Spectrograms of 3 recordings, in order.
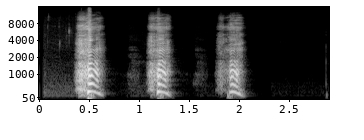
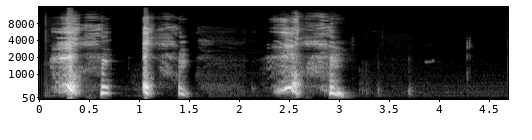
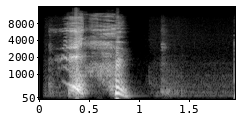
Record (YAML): exhalation_length: 2.9 s
exhalation_amplitude: 32768
exhalation_signal_mean_std_ratio: 0.32
three_cough_length: 4.7 s
three_cough_amplitude: 32768
three_cough_signal_mean_std_ratio: 0.32
cough_length: 2.0 s
cough_amplitude: 32768
cough_signal_mean_std_ratio: 0.33
survey_phase: beta (2021-08-13 to 2022-03-07)
age: 65+
gender: Male
wearing_mask: 'No'
symptom_none: true
smoker_status: Ex-smoker
respiratory_condition_asthma: true
respiratory_condition_other: true
recruitment_source: REACT
submission_delay: 2 days
covid_test_result: Negative
covid_test_method: RT-qPCR
influenza_a_test_result: Negative
influenza_b_test_result: Negative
